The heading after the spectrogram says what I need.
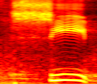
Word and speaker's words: sheep: Sally is a silly ship.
